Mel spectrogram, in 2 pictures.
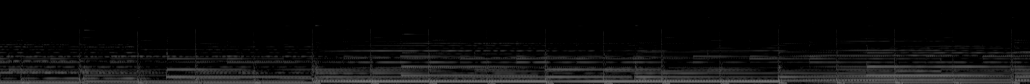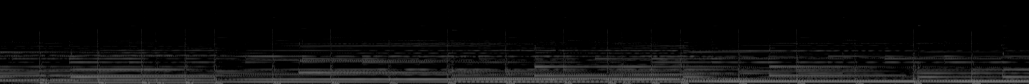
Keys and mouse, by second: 0.5 click, 1.0-2.6 middle drag, 1.8 Tab, 2.6 click, 3.6-5.0 middle drag, 5.0 Tab, 5.4 ctrl+a, 7.2 Tab, 9.2 middle click, 9.3-10.6 drag, 10.6-12.2 middle drag, 12.2 click, 13.2 ctrl+a, 14.3 shift+middle click, 16.1-18.0 drag, 17.0 ctrl+a, 18.0-19.0 shift+middle drag, 18.3 Tab, 19.0-20.5 drag, 20.4 Tab.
